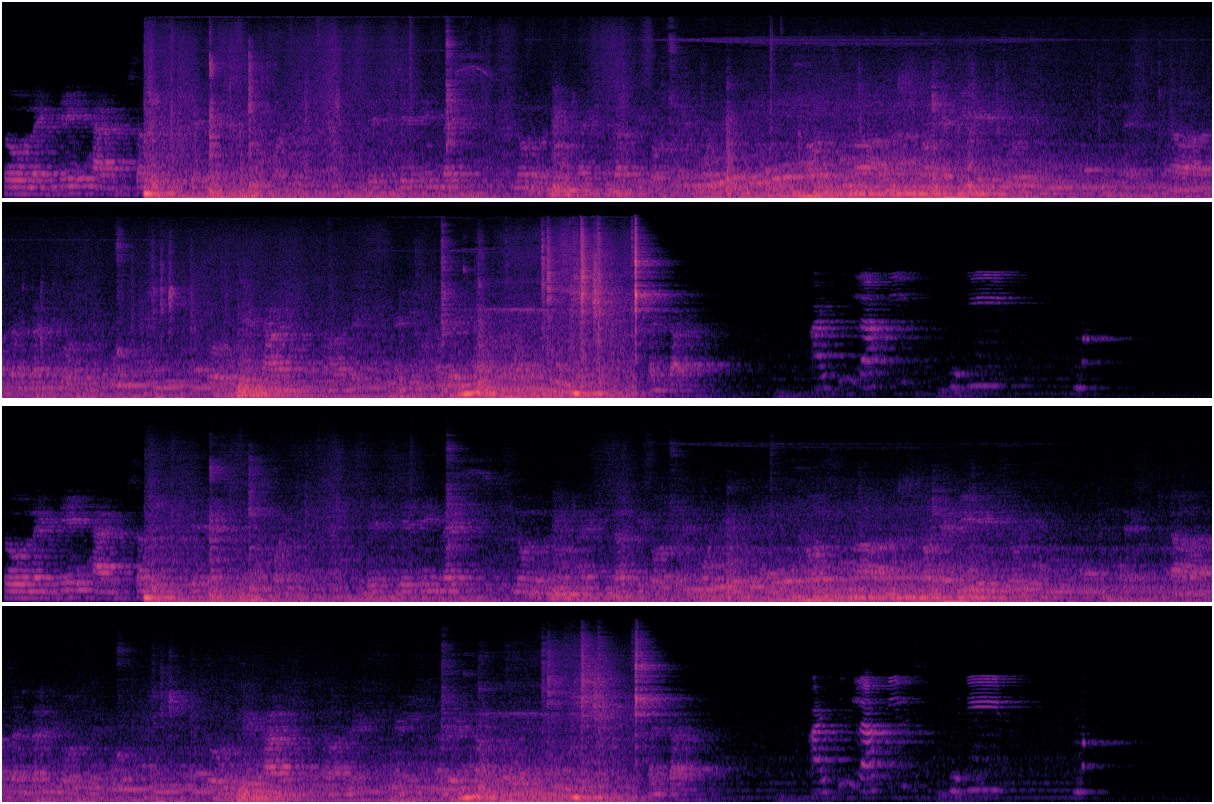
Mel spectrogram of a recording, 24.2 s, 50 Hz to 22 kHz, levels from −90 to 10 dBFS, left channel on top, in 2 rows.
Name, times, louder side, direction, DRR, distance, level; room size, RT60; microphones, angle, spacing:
voice 1, 0.0-3.3 3.6-4.6 5.1-7.3 7.9-10.4 11.2-11.3 11.7-13.3 14.1-15.0 15.3-15.7 16.0-17.4 18.5-18.9, equal, 5° left, -7 dB, 0.9 m, -44 dB
sound 1, 1.4-18.4, left 3 dB, 35° left, 0.4 m, -36 dB
sound 2, 6.5-18.1, equal, 60° right, 2.4 m, -46 dB
voice 2, 20.2-21.1 21.6-22.1 22.8-22.9, right 4 dB, 35° right, 5 dB, 0.3 m, -50 dB
10.5 x 7.2 x 2.5 m, 1.2 s
head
